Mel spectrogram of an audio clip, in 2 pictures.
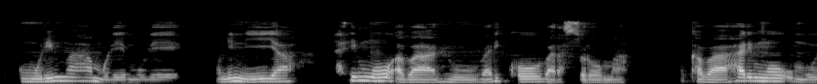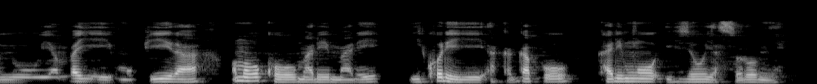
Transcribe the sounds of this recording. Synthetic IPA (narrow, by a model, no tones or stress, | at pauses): umuɾimamuɾe̞muɾe̞ | muninija | haɾimŋo̞a̰βaːn̥huβaɾikʰo̞βaɾaso̞ɾo̞ma | hakʰaβaɦaɾimŋo̞umuːn̥hujaːmbaje̞umupʰiːɾa | wamaβo̞kʰo̞maɾe̞maɾe̞ | jikʰo̞ɾe̞je̞akʰaɡapʰo̞ | kʰaɾimŋo̞ʔivjo̞jaso̞ɾo̞mɲe̞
